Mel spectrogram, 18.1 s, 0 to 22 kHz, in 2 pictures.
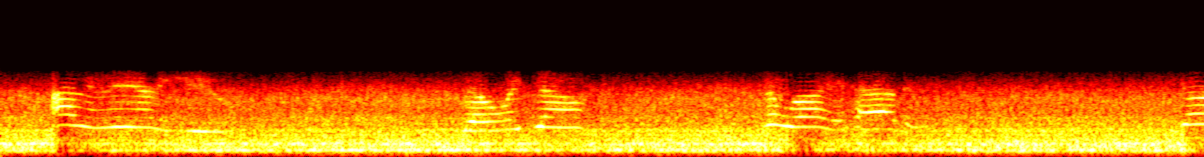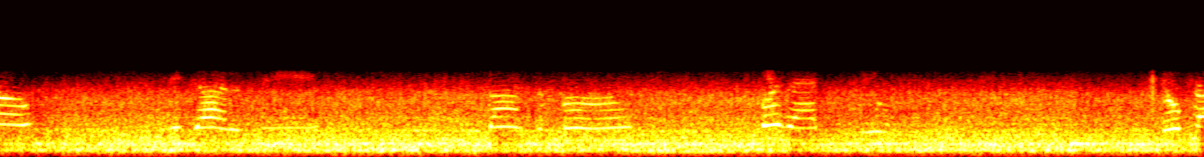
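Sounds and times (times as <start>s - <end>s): car road and engine drone: 0.0s - 18.0s.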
